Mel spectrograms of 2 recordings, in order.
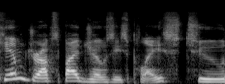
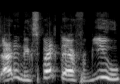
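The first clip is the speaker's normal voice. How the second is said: put-on taunting voice, higher and louder; 10 semitones higher, 5 dB louder than usual. Retelling what a coach says to a fighter taking a breather: imitating the coach. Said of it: "the coach is like".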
